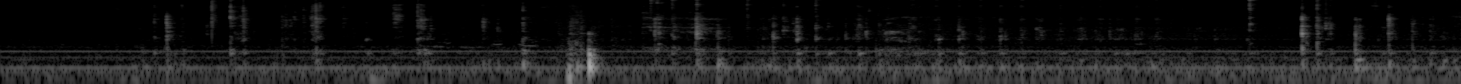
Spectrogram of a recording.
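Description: Faint scattered clicks and taps of small metal air-rifle parts being handled during reassembly, with one louder knock about six seconds in, over a low steady hum.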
